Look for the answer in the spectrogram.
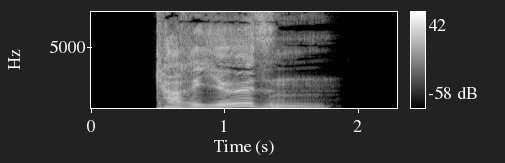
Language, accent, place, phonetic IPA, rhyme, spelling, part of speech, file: German, Germany, Berlin, [kaˈʁi̯øːzn̩], -øːzn̩, kariösen, adjective, De-kariösen.ogg
- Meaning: inflection of kariös: 1. strong genitive masculine/neuter singular 2. weak/mixed genitive/dative all-gender singular 3. strong/weak/mixed accusative masculine singular 4. strong dative plural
